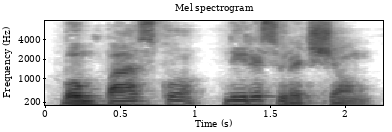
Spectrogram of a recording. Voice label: easter papiamento

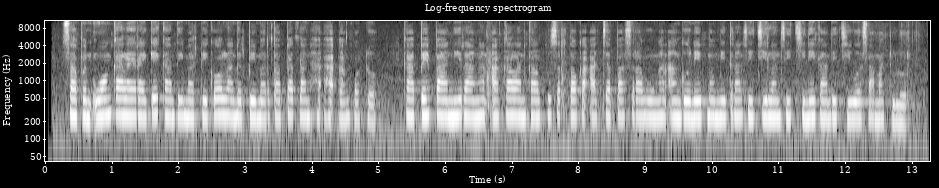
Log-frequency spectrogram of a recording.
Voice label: udhr javanese

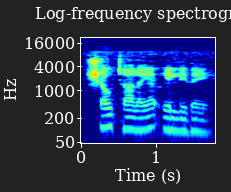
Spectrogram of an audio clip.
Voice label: toilet, kannada

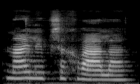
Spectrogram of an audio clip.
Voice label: thanks, slovenian

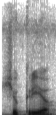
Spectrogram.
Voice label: thank you, urdu

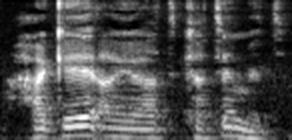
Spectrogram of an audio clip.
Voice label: where from, somali

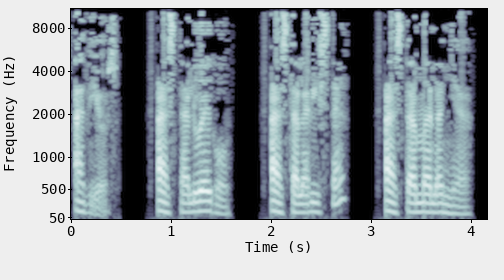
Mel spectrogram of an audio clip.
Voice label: goodbye, es

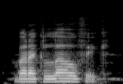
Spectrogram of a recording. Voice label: you're welcome, arabic

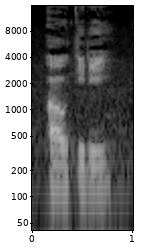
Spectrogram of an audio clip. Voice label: im from, bonggi

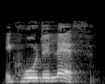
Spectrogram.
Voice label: "I love you", Sylt Frisian

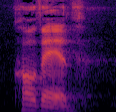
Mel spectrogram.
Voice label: how much, Irish

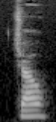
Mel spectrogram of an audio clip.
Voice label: hello livonian

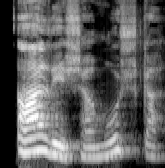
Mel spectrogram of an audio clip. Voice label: welcome, kichwa

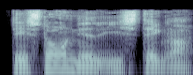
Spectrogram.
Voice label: rain, dk

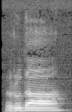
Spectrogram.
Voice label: red Czech

